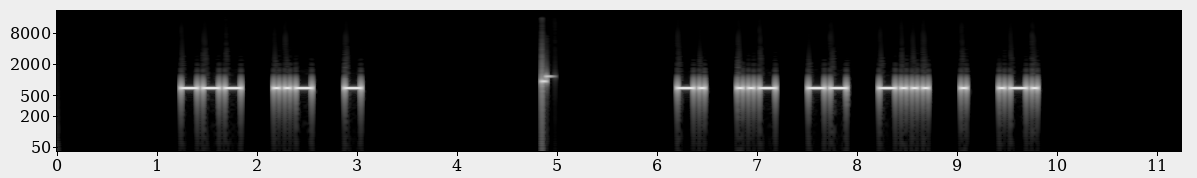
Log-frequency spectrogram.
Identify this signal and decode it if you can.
Morse code, heard as a keyed tone, about 23 wpm, spaced as for 16 wpm, 700 Hz. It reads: OUT NUMBER
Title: 2x Character Spacing - Top 100 Words - 22wpm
